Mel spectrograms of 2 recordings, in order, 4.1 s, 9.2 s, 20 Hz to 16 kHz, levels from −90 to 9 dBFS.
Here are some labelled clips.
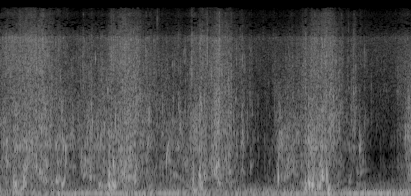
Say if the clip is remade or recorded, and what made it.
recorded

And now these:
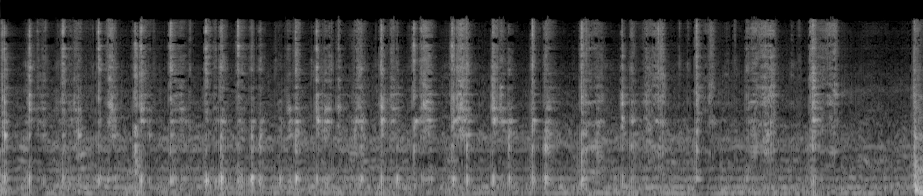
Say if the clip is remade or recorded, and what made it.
remade, vocoder, BigVGAN v2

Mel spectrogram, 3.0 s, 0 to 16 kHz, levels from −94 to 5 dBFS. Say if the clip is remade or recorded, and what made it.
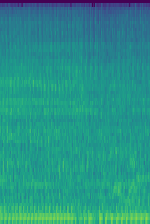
recorded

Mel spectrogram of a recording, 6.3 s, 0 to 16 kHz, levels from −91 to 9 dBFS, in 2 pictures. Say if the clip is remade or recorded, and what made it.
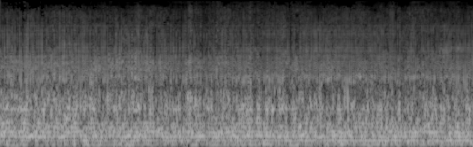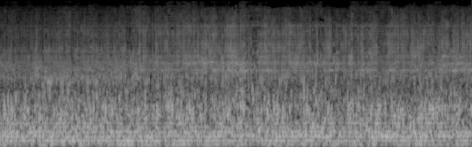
remade, vocoder, BigVGAN v2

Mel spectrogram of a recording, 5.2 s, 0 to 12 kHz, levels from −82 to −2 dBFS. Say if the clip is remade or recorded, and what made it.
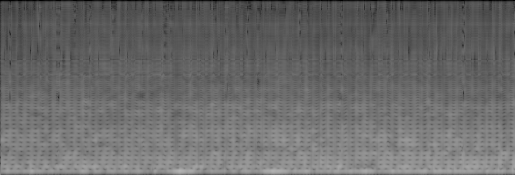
remade, vocoder, BigVGAN v2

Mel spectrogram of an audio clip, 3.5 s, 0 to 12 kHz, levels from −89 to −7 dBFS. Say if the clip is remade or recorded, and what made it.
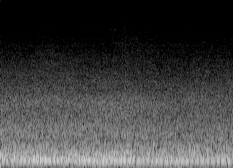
remade, vocoder, BigVGAN v2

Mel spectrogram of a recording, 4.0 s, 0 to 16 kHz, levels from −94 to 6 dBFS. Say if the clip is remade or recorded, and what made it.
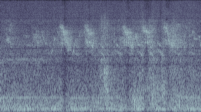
remade, vocoder, BigVGAN v2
